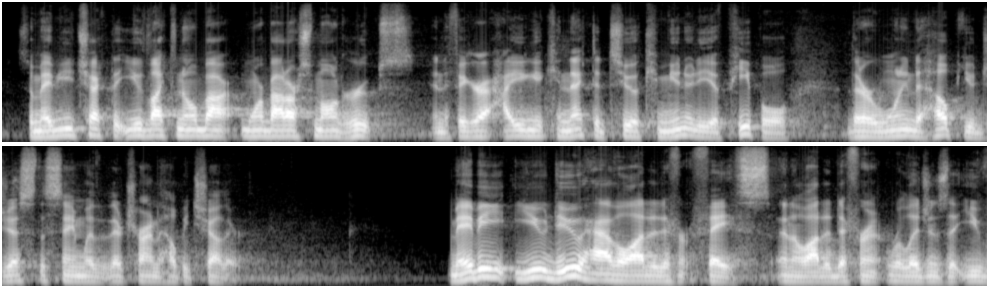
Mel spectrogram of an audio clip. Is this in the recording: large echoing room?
yes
